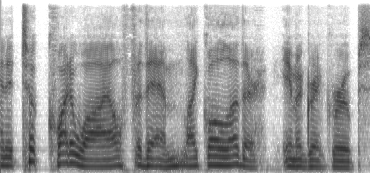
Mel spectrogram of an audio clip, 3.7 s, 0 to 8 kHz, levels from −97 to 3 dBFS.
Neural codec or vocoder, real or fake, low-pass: codec, 16 kHz, 0.4 kbps, LongCat-Audio-Codec; fake; 7.2 kHz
